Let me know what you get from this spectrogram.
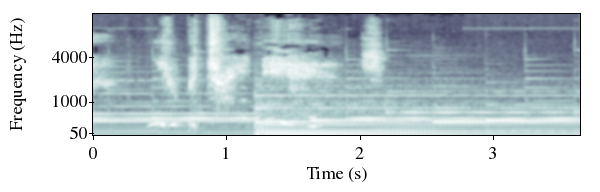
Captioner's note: sobs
